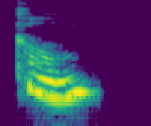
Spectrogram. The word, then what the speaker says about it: comb: A veces la letra B es muda, lo que en inglés se llama silent B, y que ocurre en palabras que terminan en las letras MB. Entonces se pronuncia solamente la M y no la B final, como es el caso de las palabras lamb, cordero, comb, peineta, o climb, escalar.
